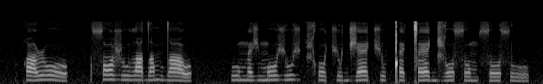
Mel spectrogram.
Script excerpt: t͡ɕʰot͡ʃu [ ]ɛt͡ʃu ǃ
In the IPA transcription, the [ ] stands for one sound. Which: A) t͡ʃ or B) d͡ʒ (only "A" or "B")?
B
